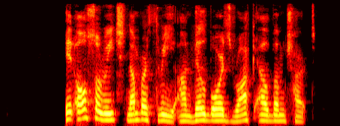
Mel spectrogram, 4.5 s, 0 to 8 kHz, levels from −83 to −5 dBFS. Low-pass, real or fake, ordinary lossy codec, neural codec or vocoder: 7.2 kHz; real; AAC, 32 kbps; none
